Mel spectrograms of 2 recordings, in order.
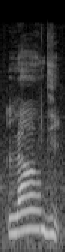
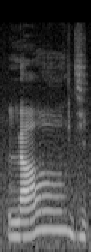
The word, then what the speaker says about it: lundi: Lundi. Here we have the nasal S sound. UN give us one nasal S sound. Lundi.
